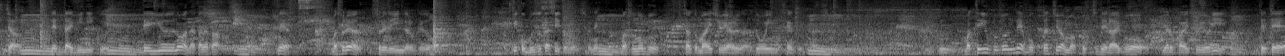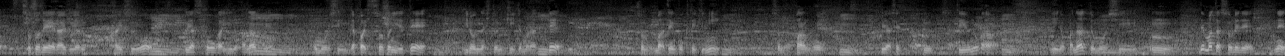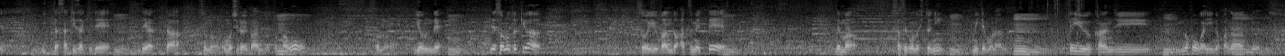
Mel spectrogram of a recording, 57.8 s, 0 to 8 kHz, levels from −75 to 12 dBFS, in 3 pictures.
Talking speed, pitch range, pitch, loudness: 270 characters per minute, 105-150 Hz, 125 Hz, -22 LUFS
